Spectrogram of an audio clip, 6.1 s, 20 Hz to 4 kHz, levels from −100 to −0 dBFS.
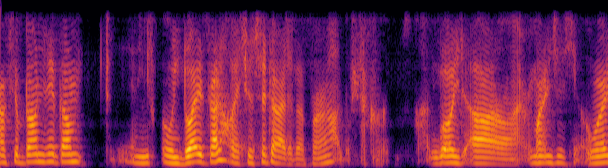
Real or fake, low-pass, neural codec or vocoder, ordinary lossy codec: fake; 3.6 kHz; codec, 24 kHz, 0.9 kbps, WavTokenizer, small release; none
